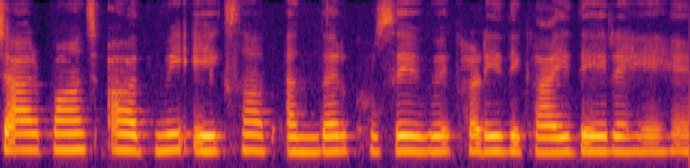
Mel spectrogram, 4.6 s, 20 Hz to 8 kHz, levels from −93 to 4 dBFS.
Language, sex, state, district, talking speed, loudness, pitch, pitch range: Hindi, female, Uttar Pradesh, Lalitpur, 170 wpm, -18 LUFS, 235 Hz, 230-245 Hz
